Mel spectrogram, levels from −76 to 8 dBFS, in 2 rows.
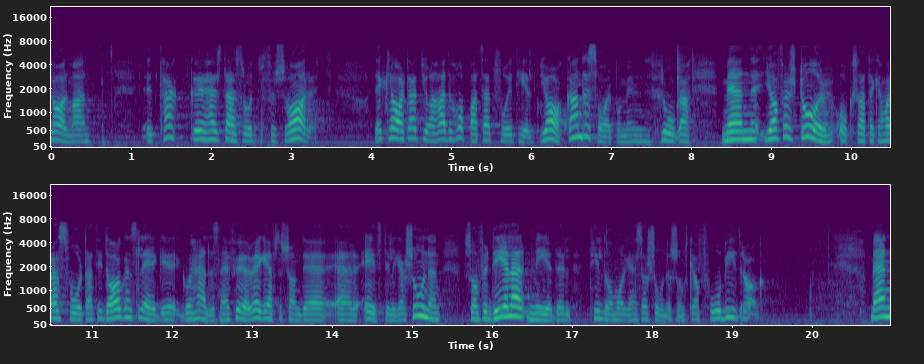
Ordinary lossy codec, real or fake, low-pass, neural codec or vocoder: none; real; 7.2 kHz; none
